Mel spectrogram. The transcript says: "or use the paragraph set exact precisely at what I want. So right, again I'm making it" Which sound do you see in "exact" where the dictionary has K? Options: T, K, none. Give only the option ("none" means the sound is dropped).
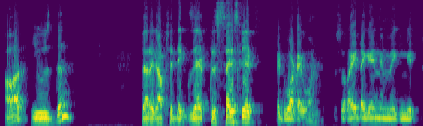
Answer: K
